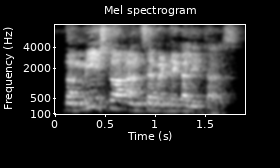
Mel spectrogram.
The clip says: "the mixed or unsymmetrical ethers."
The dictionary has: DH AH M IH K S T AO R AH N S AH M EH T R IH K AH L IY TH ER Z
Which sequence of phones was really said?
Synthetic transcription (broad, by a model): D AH M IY S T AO R AH N S AH M EH T R IH K AH L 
